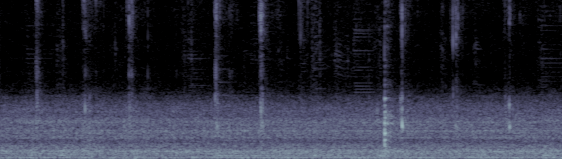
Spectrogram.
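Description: A person eating with their hands: chewing, with small wet mouth clicks every fraction of a second over a steady hiss, and two sharper clicks close together about three seconds in.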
